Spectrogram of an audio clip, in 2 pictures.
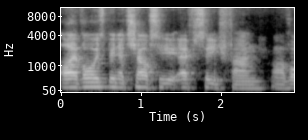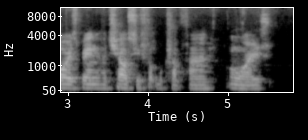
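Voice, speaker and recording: Speaking with a London accent at a medium pitch, a man keeps his intonation fairly even and hardly pauses at all. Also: moderate pace, big swings in loudness. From London, England. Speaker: fellow streamer. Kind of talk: casual live stream chat. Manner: halting, stammering.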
